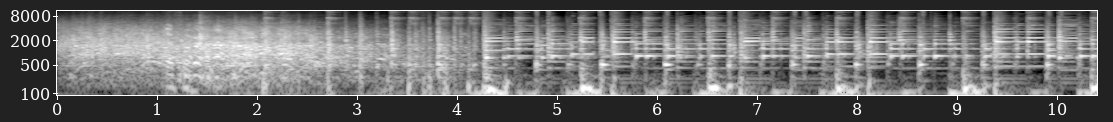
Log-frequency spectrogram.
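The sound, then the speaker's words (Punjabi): Audience applause at a celebration for a newborn baby boy: a dense, steady wash of clapping fills the first few seconds, then fades as music with a brisk, regular percussion beat takes over. “ਇੱਕ ਵਾਰੀ ਜ਼ੋਰਦਾਰ ਤਾੜੀਆਂ ਮਾਰ ਦਿਓ।”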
